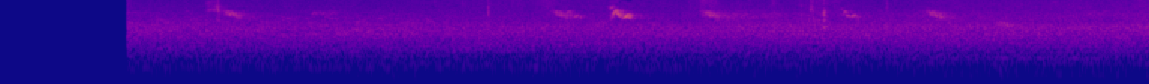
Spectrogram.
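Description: Silence for about the first second, then small birds chirping in short, high, falling notes every second or so over a steady outdoor background hiss.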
